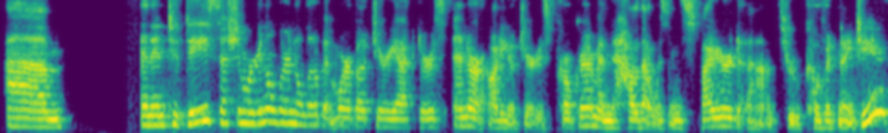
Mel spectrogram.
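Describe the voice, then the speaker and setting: A woman's voice: fairly low pitch, fairly quick, vocal fry, a bit bright. A woman with a Canadian accent giving an informal online presentation as a theatre director, in a friendly, welcoming way. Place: indoors, online video call.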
